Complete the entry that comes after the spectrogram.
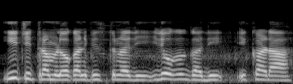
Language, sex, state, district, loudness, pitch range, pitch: Telugu, male, Telangana, Hyderabad, -15 LUFS, 210-235 Hz, 220 Hz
